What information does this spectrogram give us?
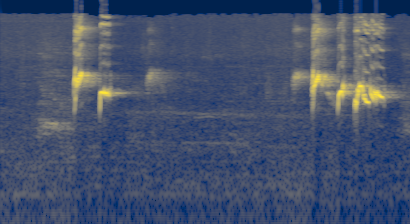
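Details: Red-whiskered bulbul in morning song used as a training lure: a couple of sharp, bright whistled notes, a short pause, then a fast warbled phrase of several slurred, descending chirps.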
